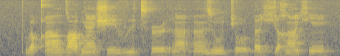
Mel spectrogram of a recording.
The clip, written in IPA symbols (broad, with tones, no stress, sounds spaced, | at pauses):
pʼ u˨ qʼ æ̃˦ dˤ o˦ ɡ æ̃˦ ʃ e˨ v ɨ˦ t͡sʼ ə˞˨ r ã˨ ʔ ɐ̃˨˦ z ũ˨ c o˨ ʔ ɐ˨ ç ə˨ ʁ ã˦ ç ẽ˦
